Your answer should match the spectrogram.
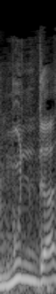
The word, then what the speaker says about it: Mundat: Et dans un instant, on s'enfonce dans la forêt du Munda, c'est comme ça qu'on prononce Mundat, et on aborde les terres australes et antarctiques.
